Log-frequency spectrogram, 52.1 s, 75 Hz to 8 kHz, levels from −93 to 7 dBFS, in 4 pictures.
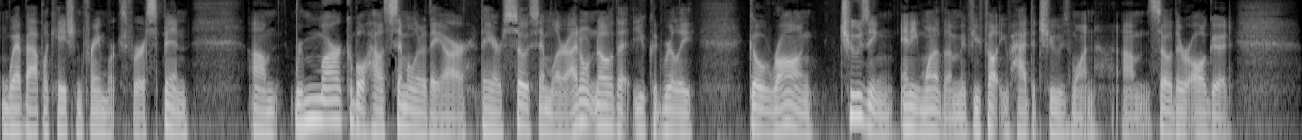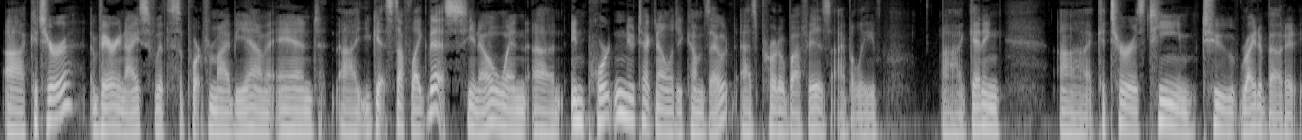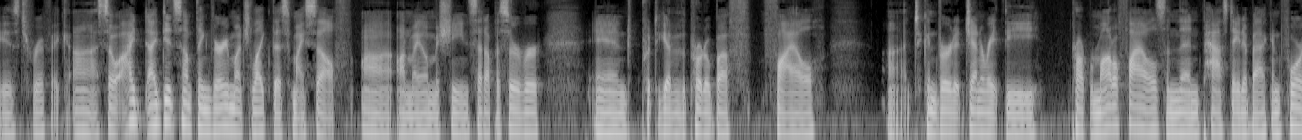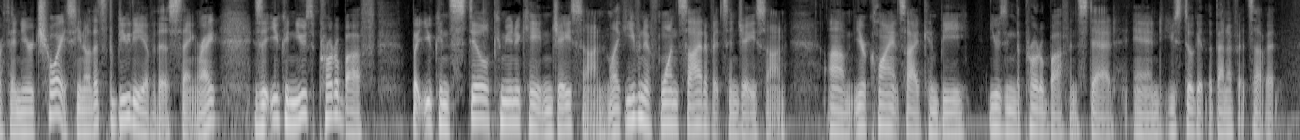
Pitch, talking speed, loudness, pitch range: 100 Hz, 205 wpm, -22 LUFS, 95-115 Hz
